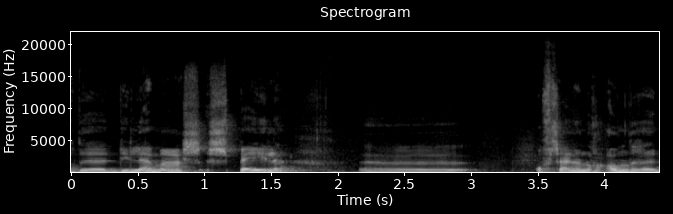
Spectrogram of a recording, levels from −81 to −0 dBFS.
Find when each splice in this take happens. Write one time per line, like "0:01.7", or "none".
none

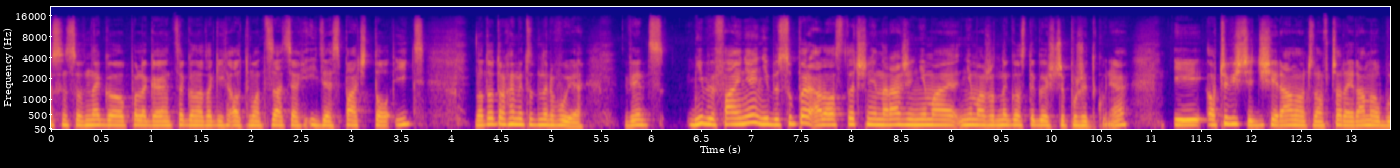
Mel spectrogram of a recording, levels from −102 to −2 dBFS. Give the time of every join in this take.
none

